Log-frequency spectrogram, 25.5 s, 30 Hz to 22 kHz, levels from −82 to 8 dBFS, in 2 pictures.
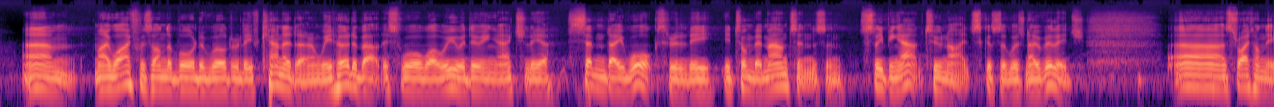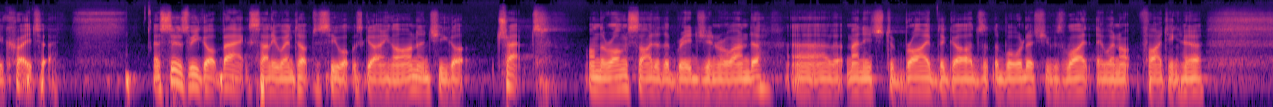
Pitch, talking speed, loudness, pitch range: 90 Hz, 215 wpm, -18 LUFS, 85-95 Hz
